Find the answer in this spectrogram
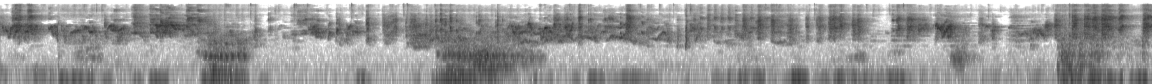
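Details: Cheerful budgies chirping and singing in a steady, busy stream of scratchy warbles and squeaky chirps, with occasional rattling bursts and soft low rustles underneath.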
